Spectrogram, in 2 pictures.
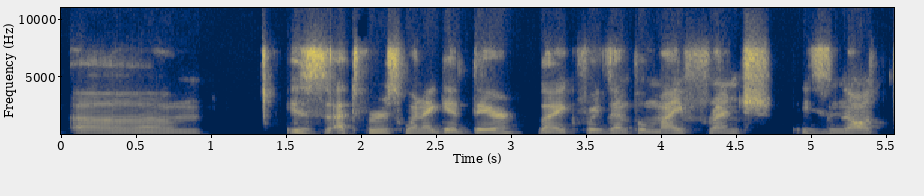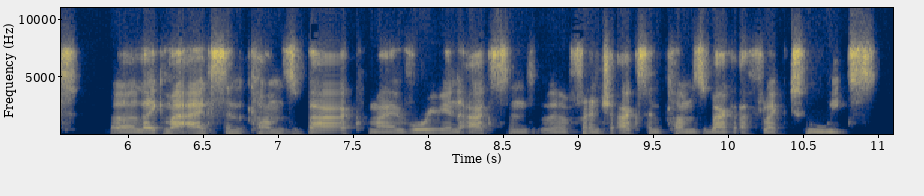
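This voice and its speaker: A young Italian man, guesting in a casual interview, talks in a fairly bright, somewhat high voice. He pauses often and fills the gaps while hunting for words in a language that isn't his first.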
